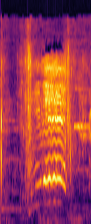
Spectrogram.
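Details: Goat at a farm in Dergaon, Golaghat, Assam, that keeps Beetal and Barbary goats: one wavering, nasal bleat of about half a second, rich in stacked harmonics, set against faint background noise.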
